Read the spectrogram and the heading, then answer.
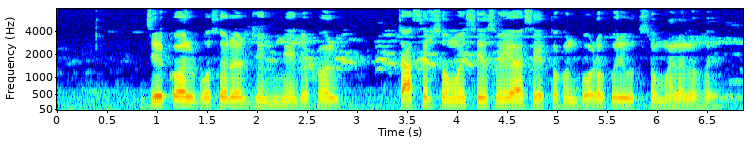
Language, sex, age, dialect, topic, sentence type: Bengali, male, 18-24, Jharkhandi, agriculture, statement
